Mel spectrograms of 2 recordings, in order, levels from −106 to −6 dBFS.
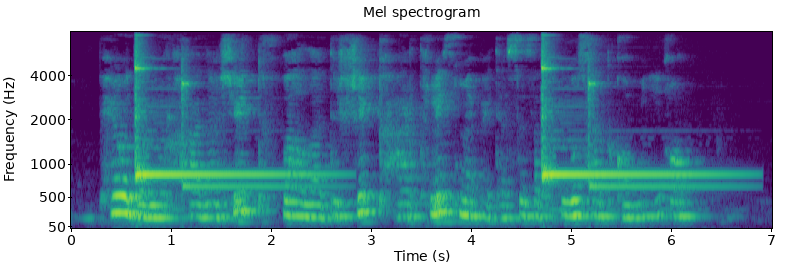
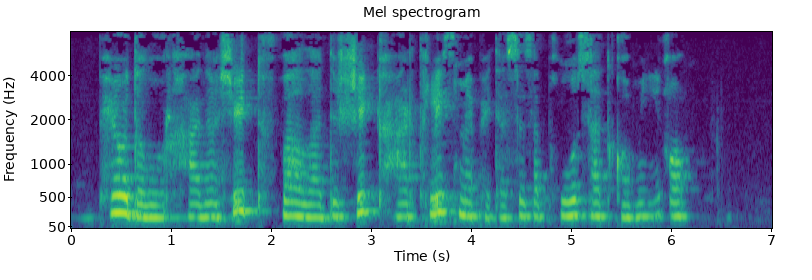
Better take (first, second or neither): second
